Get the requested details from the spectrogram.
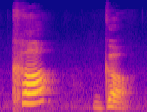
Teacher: the back of your tongue touches the soft palate and drops down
